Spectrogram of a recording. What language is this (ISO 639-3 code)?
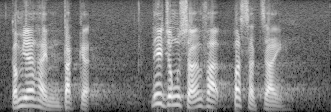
yue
